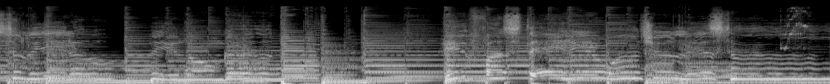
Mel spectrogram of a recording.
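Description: Acoustic guitar strummed as accompaniment to a man singing, with a second male voice joining in harmony.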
